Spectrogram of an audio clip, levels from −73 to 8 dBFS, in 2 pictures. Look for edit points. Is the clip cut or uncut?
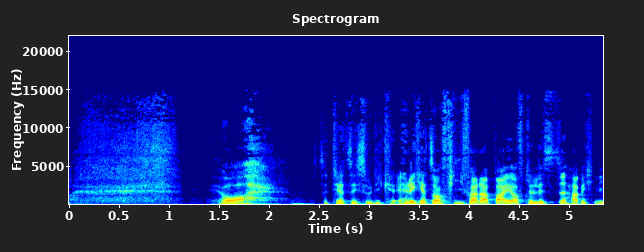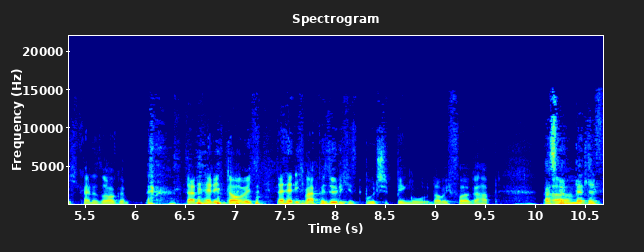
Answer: uncut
